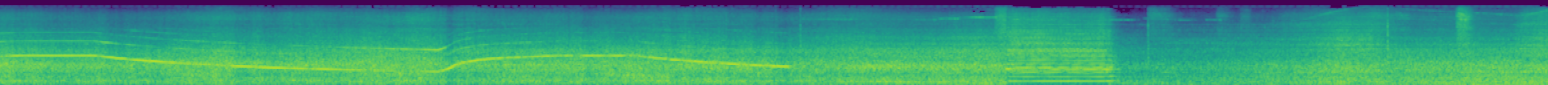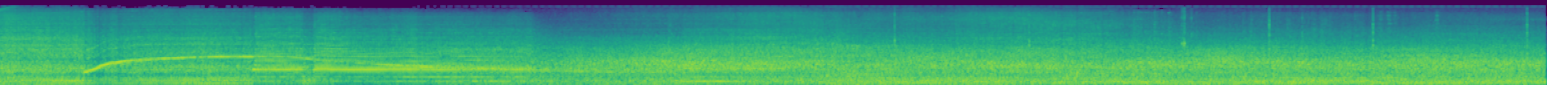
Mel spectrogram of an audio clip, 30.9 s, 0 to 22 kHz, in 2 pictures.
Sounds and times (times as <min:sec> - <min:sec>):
Fire engine, fire truck (siren): 0:00.0 - 0:12.2, 0:14.4 - 0:27.4.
